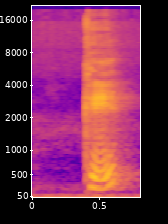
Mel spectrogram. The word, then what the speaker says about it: che: in a question so we pronounce it ke with a slightly upward intonation which marks it is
